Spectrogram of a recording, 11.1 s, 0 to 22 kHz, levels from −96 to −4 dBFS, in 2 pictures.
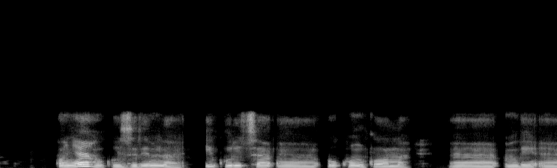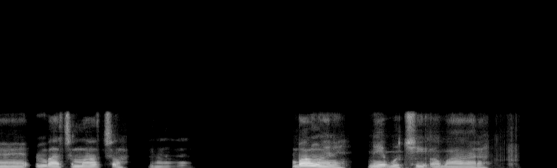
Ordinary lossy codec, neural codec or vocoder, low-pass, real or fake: none; autoencoder, 48 kHz, 128 numbers a frame, DAC-VAE, trained on Japanese speech; 7.2 kHz; fake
